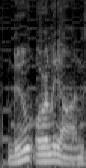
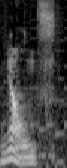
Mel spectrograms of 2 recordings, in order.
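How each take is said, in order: First: The name is said in its full form. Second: The name is condensed as far as possible.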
